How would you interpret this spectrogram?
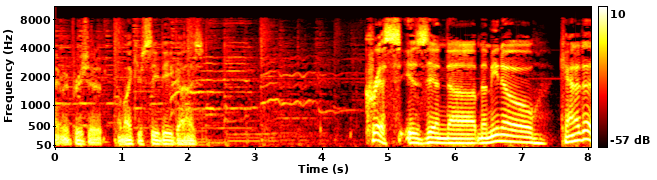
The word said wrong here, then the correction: Nanaimo: Is that right? Mimino? – Nanaimo. – How do you say it? – Nanaimo. – Nanaimo. We're not even close here.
